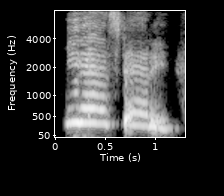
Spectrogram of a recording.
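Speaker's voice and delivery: put-on high, sweet child reply; little girl voice. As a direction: answer as the small daughter, way up high. Daughter's reply voiced by dad.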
